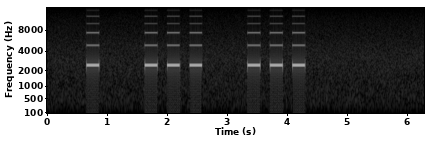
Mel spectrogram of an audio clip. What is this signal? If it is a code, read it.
Beep code, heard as a piezo beeper, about 2450 Hz. 1-3-3. In Phoenix BIOS tables: chip or data line failure in the first 64 KB of memory.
